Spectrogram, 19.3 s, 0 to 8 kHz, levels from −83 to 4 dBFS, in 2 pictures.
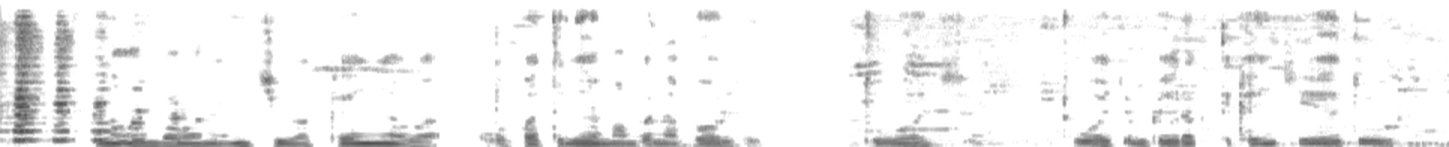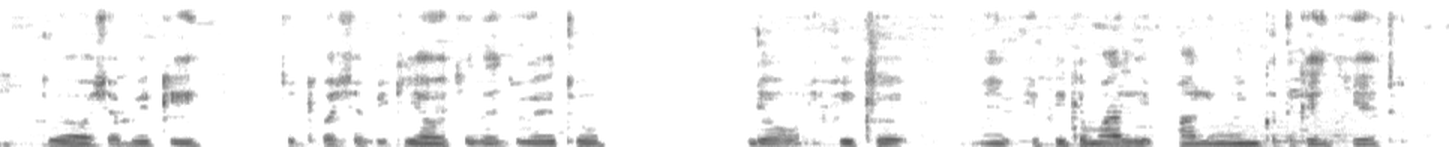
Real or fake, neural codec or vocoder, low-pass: real; none; 7.2 kHz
